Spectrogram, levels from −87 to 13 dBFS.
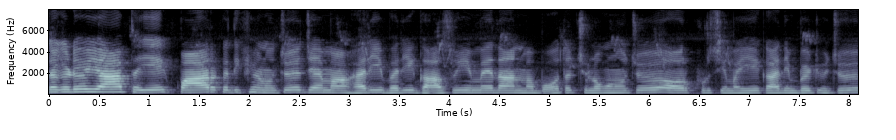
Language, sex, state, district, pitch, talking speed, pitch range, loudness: Garhwali, female, Uttarakhand, Tehri Garhwal, 200 Hz, 185 wpm, 190-215 Hz, -20 LUFS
